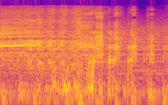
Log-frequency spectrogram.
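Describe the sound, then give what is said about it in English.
A horse neighs, a loud, wavering whinny that rises over a dense, noisy background. “Oh, of course he has a horse.”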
